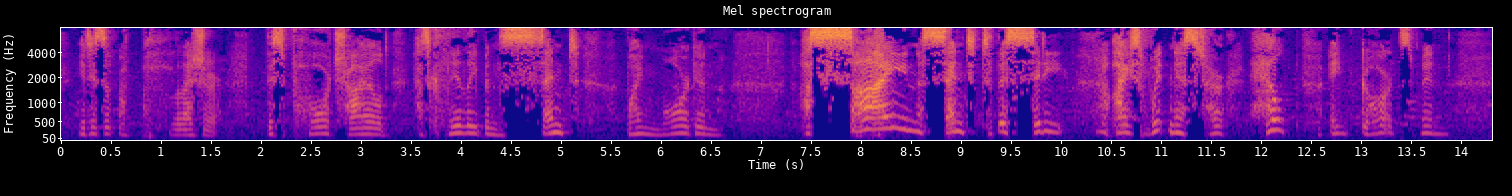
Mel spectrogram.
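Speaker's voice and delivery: loud, tipsy dwarf voice, run-on rambling. Game master voices the dwarf from the Hungry Door Tavern: drunk dwarf voice. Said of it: "The dwarf from the Hungry Door Tavern looks at you. / I was drinking, and then she just sat down next to me, and I have been in a sort of a rut lately, and I've been just going in circles, felt like I".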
